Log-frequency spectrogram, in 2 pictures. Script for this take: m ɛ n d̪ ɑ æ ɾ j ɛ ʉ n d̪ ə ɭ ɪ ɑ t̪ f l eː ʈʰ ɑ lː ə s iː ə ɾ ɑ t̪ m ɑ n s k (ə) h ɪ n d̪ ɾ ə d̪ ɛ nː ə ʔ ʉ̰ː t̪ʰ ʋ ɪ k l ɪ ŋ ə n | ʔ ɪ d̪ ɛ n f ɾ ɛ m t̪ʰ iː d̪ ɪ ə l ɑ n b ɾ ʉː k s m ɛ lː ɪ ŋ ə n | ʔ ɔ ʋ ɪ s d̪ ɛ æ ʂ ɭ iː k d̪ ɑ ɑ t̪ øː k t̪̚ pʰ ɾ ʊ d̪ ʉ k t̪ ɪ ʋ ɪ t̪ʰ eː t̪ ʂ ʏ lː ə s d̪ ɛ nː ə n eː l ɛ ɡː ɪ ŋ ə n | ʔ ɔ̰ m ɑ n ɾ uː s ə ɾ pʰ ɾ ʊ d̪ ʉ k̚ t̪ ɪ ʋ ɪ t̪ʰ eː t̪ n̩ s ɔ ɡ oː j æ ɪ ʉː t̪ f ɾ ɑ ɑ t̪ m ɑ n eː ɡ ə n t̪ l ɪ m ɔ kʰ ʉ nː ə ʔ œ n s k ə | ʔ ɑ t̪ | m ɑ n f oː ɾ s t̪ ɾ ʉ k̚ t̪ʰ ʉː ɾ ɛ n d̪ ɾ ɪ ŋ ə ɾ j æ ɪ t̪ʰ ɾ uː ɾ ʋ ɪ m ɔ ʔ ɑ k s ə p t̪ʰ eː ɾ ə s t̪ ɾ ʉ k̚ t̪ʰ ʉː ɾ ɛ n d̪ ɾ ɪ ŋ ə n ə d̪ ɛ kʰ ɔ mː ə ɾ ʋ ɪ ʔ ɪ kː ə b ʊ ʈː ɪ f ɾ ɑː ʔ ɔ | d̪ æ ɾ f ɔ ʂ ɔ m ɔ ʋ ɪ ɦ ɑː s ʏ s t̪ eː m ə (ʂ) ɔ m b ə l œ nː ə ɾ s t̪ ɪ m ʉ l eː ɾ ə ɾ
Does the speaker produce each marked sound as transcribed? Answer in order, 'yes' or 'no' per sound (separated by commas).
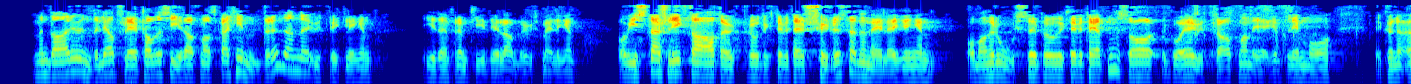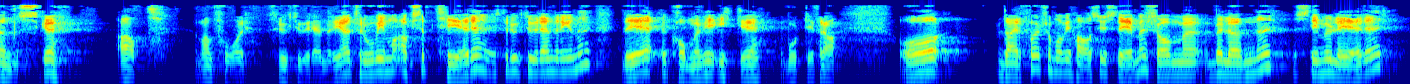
no, yes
